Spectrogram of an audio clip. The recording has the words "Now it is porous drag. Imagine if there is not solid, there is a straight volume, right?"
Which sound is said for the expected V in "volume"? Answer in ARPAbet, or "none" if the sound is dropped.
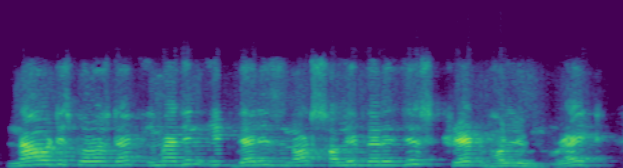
B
